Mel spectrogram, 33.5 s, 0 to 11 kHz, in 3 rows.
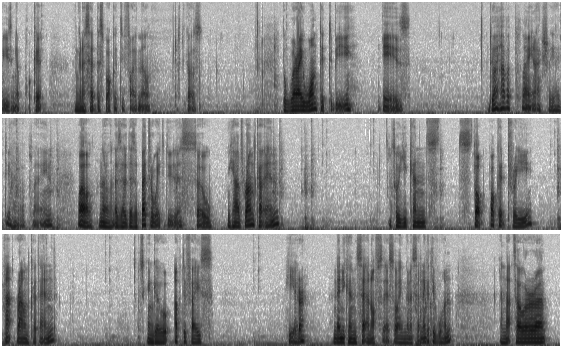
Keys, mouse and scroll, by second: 0.7 click, 3.6 click, 4.7 scroll down 2, 5.0 scroll up 2, 5.4-7.5 middle drag, 5.7-7.6 drag, 11.0 click, 11.3 space, 12.1 space, 13.3 click, 14.4 click, 14.6 space, 16.4 click, 16.6 space, 17.2 space, 17.6 click, 18.5 click, 19.7 click, 19.8 space, 20.5 click, 22.1 click, 22.3 space, 23.1 click, 23.2 click, 24.4 click, 25.8 click, 27.4 click, 29.7 click, 30.4-31.2 typing.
